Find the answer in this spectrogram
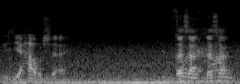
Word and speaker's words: Yahawashi: called Yeshua the name the name is yahawashi yeah yeah they say like that too yeah that's how that's that's the the true pronunciation but you know the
